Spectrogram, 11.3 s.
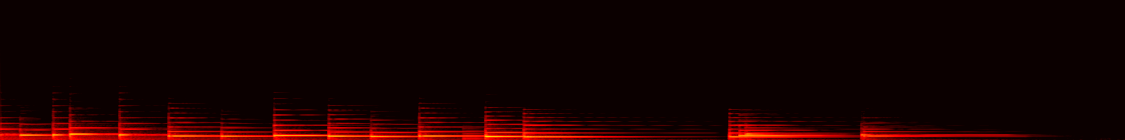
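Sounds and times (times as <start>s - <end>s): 
piano practice: 0.0s - 10.3s.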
